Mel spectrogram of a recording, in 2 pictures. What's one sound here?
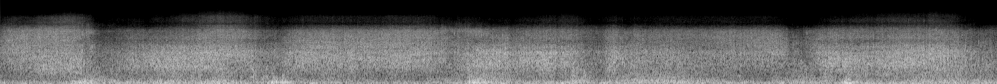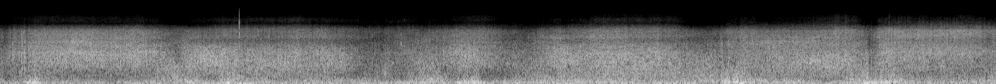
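Skis carve and scrape over hard snow in rhythmic turns.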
